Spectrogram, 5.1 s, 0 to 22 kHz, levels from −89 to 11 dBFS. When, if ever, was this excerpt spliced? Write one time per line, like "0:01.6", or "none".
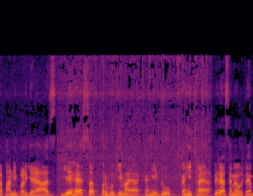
0:01.1
0:04.2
